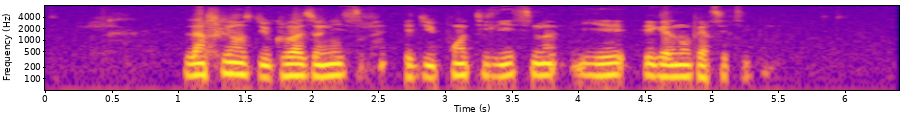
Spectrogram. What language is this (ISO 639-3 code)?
fra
